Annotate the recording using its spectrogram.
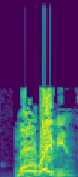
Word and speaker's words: Moravians: Moravians, that's how you say it.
